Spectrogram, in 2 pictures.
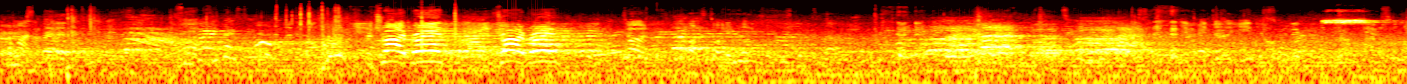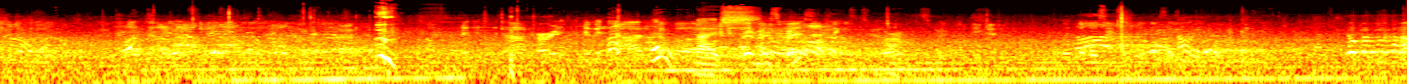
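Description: Young men and women shout and call out to each other across a large echoing hall.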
